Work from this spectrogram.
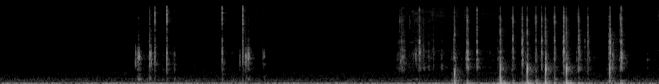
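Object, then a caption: Plastic gaming keypad keys. Keys on a small backlit plastic Razer Tartarus Chroma gaming keypad are pressed by fingertips and nails, giving sharp, dry plastic clicks with bright tips over a faint low hum. A few scattered taps come first, then a quicker, denser run of clacks in the second half.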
